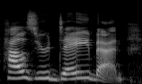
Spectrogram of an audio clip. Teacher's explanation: We are contracting that how and has together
